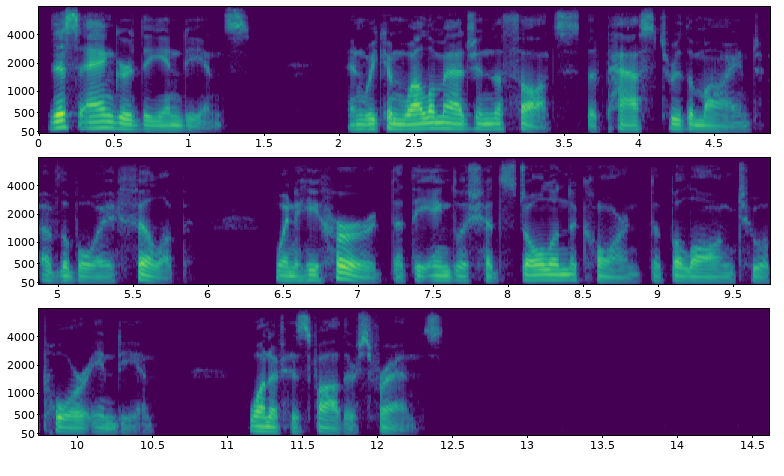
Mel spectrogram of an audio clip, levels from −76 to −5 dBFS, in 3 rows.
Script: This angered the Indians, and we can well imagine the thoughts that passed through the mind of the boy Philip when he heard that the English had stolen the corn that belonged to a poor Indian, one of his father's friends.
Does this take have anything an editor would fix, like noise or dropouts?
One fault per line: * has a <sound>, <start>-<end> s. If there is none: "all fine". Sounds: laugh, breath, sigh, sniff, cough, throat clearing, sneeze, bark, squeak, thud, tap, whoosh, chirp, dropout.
all fine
